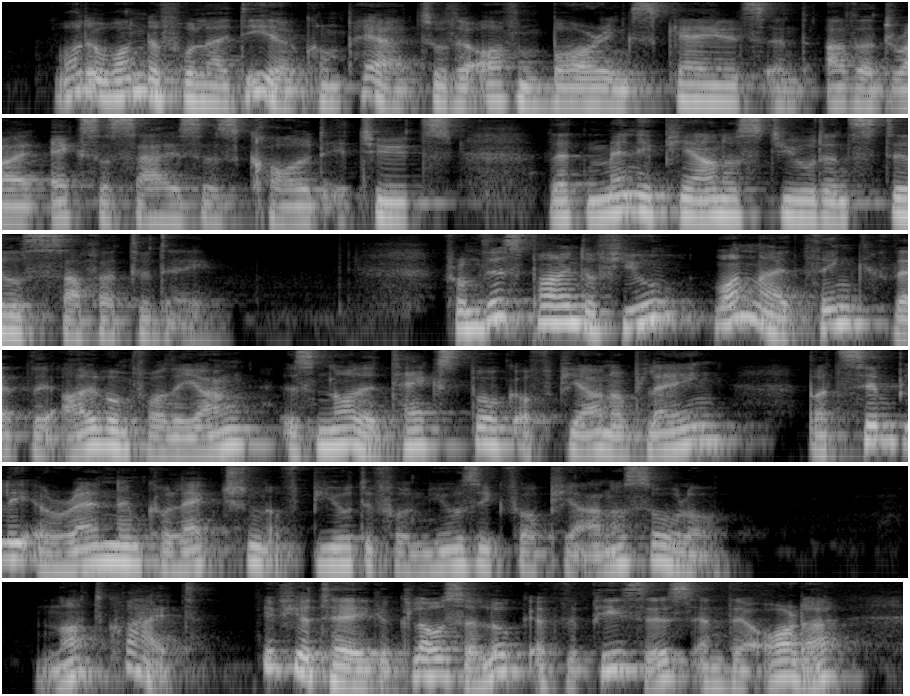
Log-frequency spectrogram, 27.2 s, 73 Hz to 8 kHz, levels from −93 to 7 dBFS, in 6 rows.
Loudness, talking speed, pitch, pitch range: -28 LUFS, 150 wpm, 125 Hz, 110-145 Hz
